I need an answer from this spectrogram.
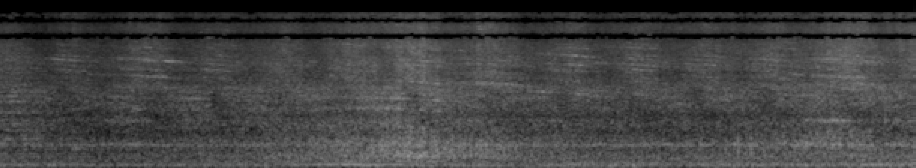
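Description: Double-stack container train rolling past: a steady rumble of the well cars and their wheels on the rails, swelling a little about four seconds in.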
